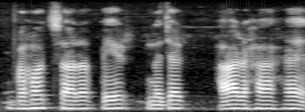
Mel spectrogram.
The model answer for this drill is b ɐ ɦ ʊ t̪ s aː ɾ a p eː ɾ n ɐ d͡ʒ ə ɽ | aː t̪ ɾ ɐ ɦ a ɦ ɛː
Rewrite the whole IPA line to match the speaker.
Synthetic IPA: b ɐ ɦ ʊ t̪ s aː ɾ a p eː ɾ n ɐ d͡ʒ ə ɾ | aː ɾ ɐ ɦ a ɦ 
